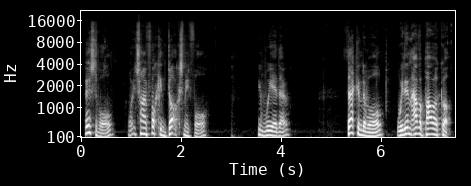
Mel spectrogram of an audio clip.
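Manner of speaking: normal talking voice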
